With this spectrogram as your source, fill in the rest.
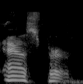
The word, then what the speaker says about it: ASPR: and response or aspr does that have like a way you pronounce that like aspirate or anything Ashbury okay as a supply chain consultant with asper so asper leads the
